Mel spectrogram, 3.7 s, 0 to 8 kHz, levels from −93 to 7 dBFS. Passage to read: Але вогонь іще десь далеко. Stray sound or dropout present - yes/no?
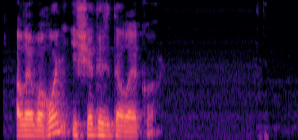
no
